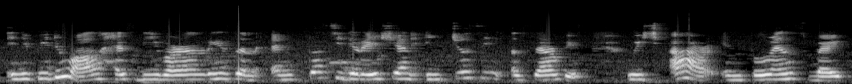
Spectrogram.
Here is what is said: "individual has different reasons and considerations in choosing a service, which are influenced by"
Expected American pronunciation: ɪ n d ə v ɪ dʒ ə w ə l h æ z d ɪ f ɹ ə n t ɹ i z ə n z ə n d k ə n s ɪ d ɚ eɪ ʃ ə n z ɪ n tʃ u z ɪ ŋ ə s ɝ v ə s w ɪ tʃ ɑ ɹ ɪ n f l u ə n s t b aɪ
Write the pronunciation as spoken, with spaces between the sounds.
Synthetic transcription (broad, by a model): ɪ n d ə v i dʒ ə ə l h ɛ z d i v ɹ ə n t ɹ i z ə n ə n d k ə n s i d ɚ eɪ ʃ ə n ɪ n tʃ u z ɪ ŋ ə s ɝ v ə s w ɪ tʃ ɑ ɹ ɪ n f l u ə n s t b aɪ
